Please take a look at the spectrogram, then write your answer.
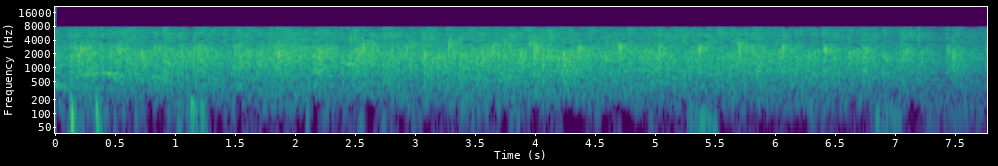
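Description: An audience claps steadily, a dense, even wash of many hands sustained throughout at a fairly loud level, with no voices rising above it.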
